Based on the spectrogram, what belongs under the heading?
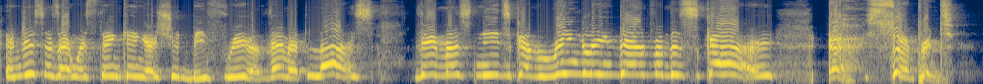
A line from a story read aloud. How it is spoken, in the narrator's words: continued the pigeon, raising its voice to a shriek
